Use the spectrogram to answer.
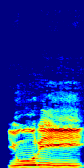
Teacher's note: Ri jadi nipis di sini. Dibaca 2 harakat.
